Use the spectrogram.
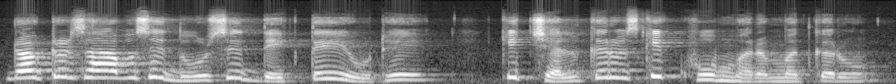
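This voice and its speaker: A woman reading a literary short story aloud as an expressive audiobook narrator. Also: a little high, moderate pace.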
